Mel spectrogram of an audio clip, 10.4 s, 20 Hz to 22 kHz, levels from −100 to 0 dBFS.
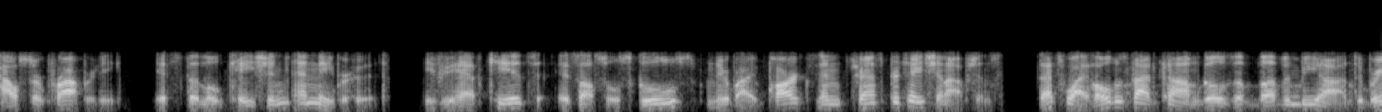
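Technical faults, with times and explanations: Throughout, iLBC codec: narrowband coding leaves the speech confined to a telephone band of roughly 300 Hz to 3.4 kHz, with nothing above 3.7 kHz. Each frame's excitation is coded independently, which fits 30 ms frames at about 13.3 kbps, giving a plainly audible rough, synthetic texture.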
